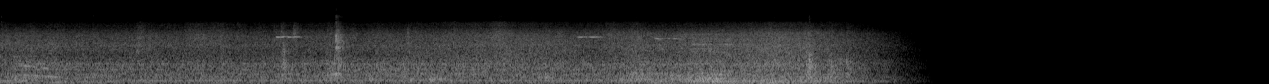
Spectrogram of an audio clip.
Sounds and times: traveling on the waterbus 0:00.0 - 0:09.4

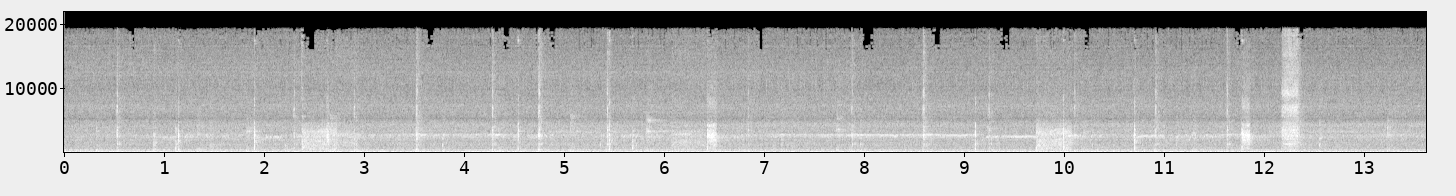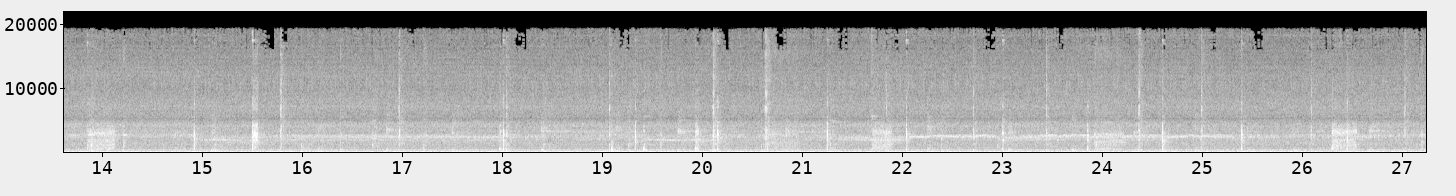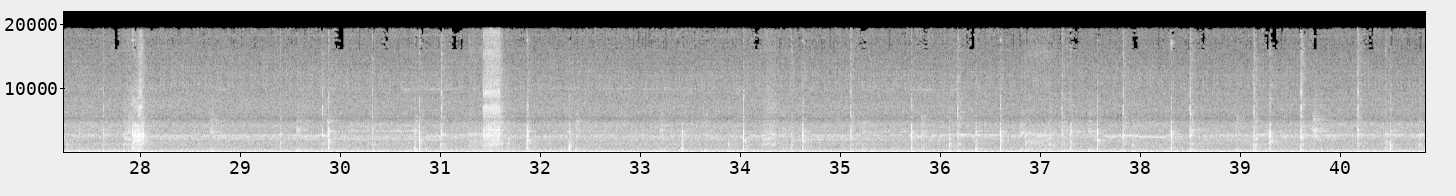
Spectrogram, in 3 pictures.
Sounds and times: Moisture traps in steam lines spitting out the collected water 0:00.0 - 0:40.8

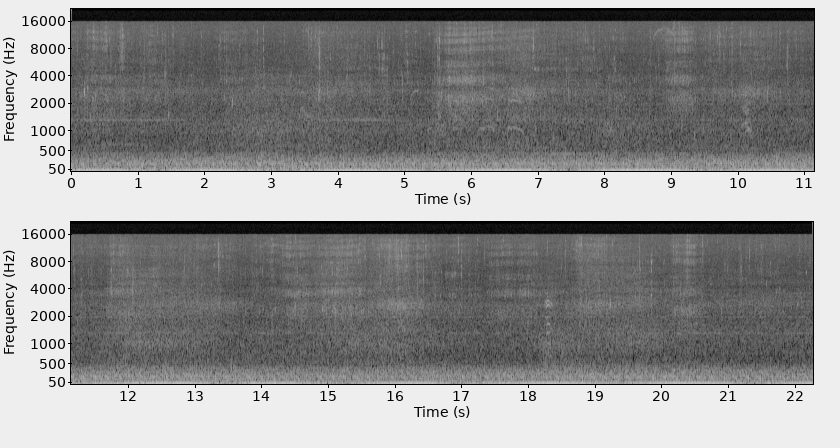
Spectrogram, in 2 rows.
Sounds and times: big boat transporting gas is passing by 0:00.0 - 0:22.2

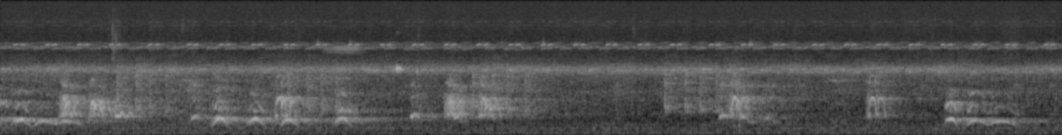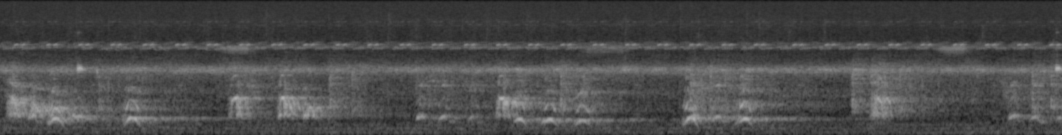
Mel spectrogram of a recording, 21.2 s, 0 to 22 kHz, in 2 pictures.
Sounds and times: Dogs barking 0:00.0 - 0:05.1
insects 0:00.0 - 0:21.2
Dogs barking 0:08.7 - 0:14.0
Dogs barking 0:14.8 - 0:16.8
Frogs chirping 0:15.3 - 0:21.2
Dogs barking 0:17.4 - 0:18.5
Dogs barking 0:19.2 - 0:19.8
Dogs barking 0:20.7 - 0:21.2

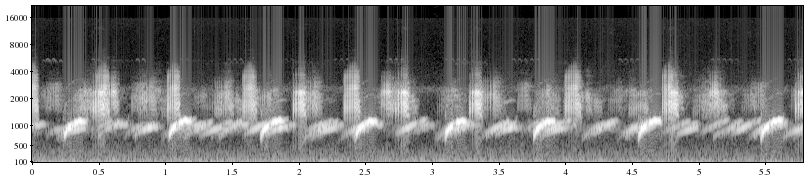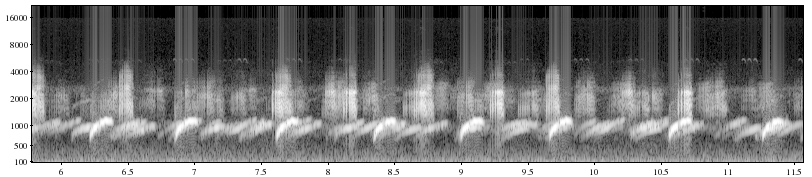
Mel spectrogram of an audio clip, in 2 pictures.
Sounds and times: Frogs calling from burrows 0:00.0 - 0:11.5

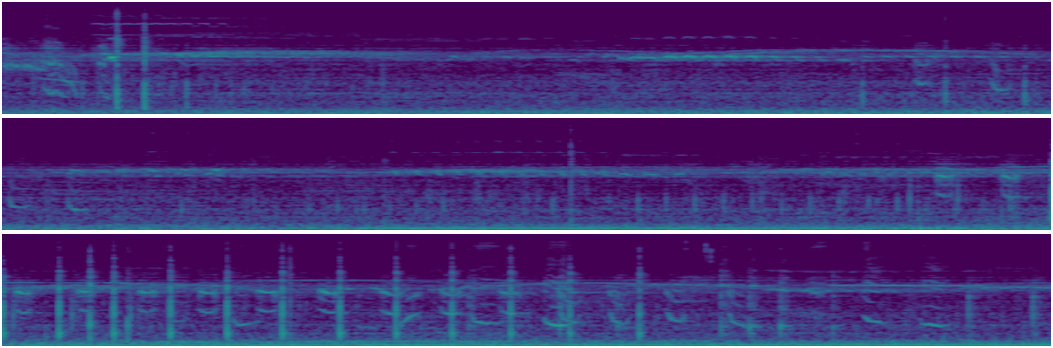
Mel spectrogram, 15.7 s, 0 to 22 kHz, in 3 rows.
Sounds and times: calls from white terns 0:00.0 - 0:01.7
calls from white terns 0:03.0 - 0:15.7
laysan albatross dancing 0:04.2 - 0:15.7

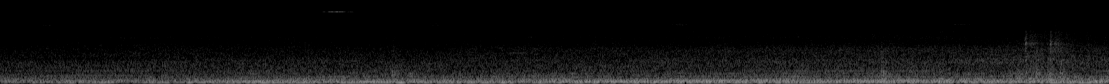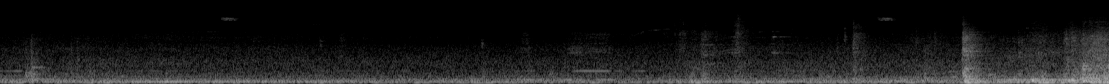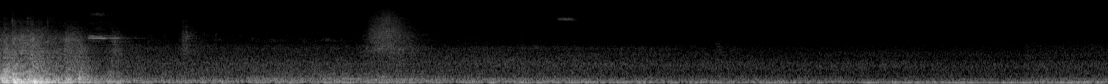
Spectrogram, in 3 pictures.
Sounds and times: Loading rubble and bits of old building into a lorry 0:07.6 - 0:26.9

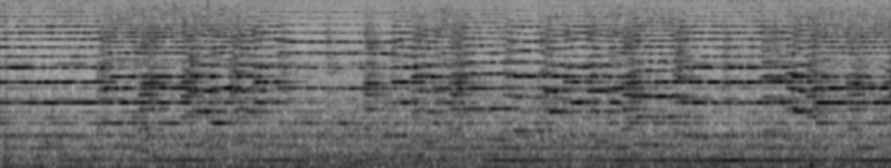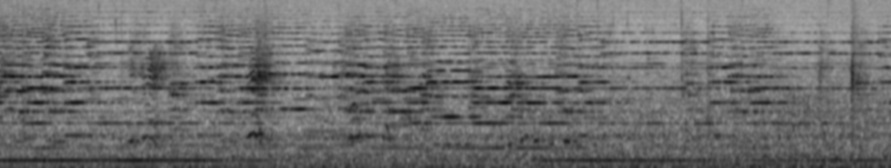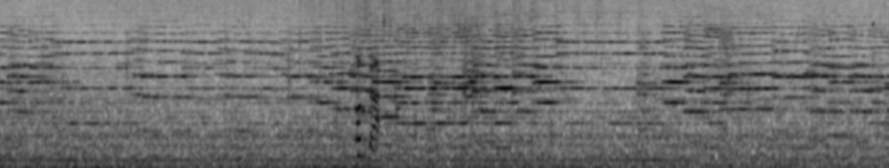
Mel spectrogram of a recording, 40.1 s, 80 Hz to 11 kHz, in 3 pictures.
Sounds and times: Bagpiper 0:00.0 - 0:40.0

